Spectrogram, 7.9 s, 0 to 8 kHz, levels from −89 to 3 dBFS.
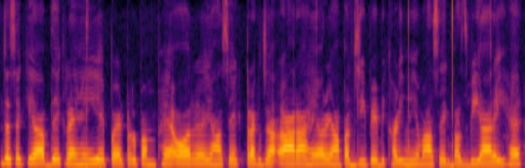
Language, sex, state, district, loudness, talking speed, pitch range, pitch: Hindi, female, Madhya Pradesh, Bhopal, -17 LUFS, 265 wpm, 225-230 Hz, 230 Hz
